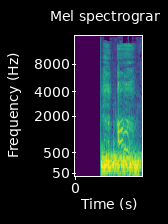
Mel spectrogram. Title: Stomach growling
